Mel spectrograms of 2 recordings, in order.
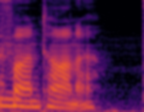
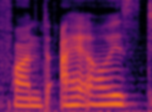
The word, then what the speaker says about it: Fontana: Santino Fontana. – Santino Fontana. – Santini. – The O's and the A's. – Santani. – Santino Fantano. – No, it's Fontana, I think. – Fontana.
